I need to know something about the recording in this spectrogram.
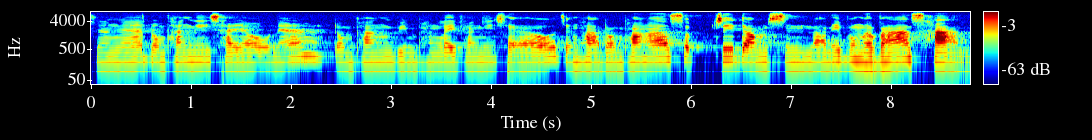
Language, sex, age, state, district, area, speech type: Bodo, female, 45-60, Assam, Chirang, rural, spontaneous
